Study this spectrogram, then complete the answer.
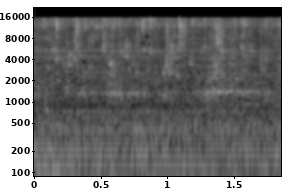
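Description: Water pours steadily and loudly into an aquarium during a water change in a crayfish tank, a continuous splashing rush with no pauses and no talk.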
